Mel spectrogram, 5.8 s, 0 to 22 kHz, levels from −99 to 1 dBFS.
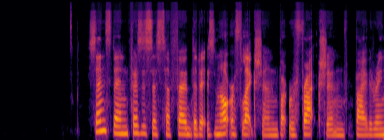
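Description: No technical faults are audible in this speech.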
